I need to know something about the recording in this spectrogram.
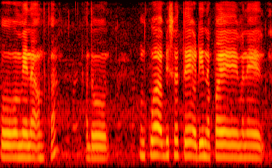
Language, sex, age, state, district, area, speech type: Santali, female, 45-60, Jharkhand, Bokaro, rural, spontaneous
